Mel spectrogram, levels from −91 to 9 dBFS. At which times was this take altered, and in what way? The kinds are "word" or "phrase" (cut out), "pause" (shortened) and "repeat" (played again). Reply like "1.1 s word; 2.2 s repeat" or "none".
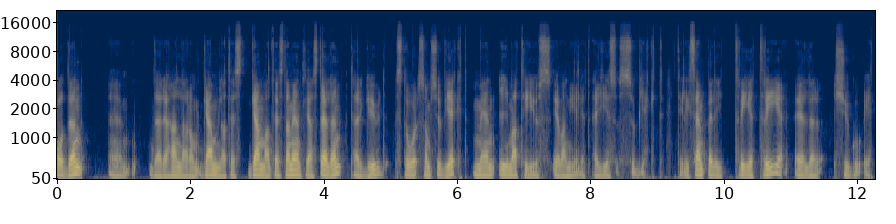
4.3 s pause; 9.2 s pause; 10.1 s pause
